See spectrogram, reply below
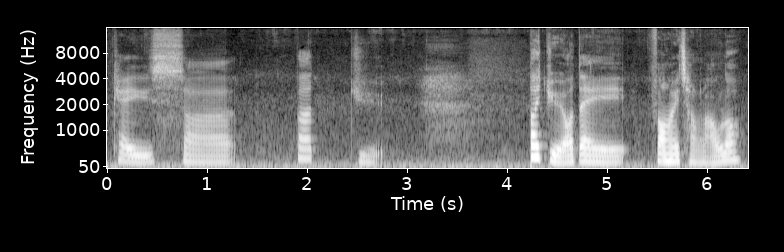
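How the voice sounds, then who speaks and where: A woman's voice: lowish voice, lively intonation, drawn-out words, warm tone, smooth. An actress with a Hong Kong Cantonese accent playing an earnest young woman fed up with her mortgage struggle in a radio drama. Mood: resolute.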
